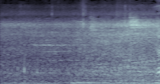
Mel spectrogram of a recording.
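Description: Background noise of a busy exhibition hall: a steady wash of noise, with a low hum that comes in about a second in.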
